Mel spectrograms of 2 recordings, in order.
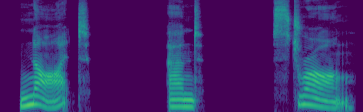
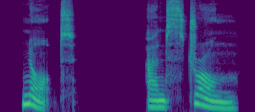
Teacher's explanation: one of the most noticeable differences is the pronunciation of o in North American English o often sounds like ah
